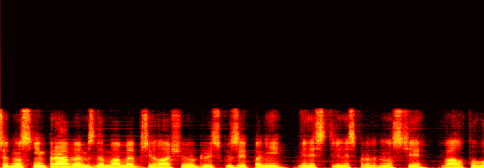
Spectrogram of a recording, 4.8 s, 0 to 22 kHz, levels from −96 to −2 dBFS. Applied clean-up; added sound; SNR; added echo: neural mask model DeepFilterNet 3.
